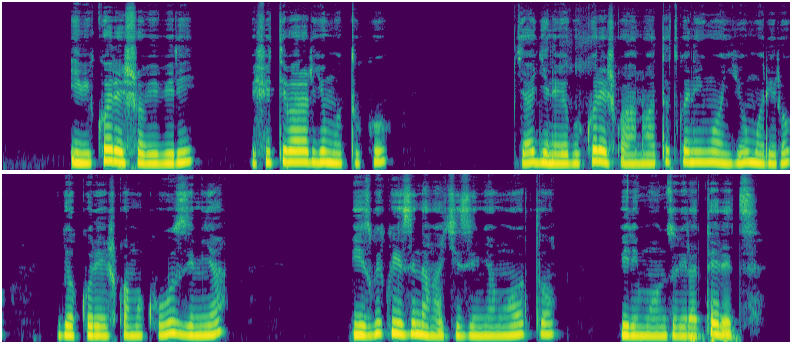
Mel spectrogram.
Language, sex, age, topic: Kinyarwanda, female, 18-24, government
